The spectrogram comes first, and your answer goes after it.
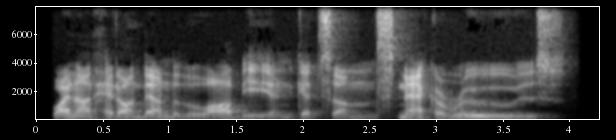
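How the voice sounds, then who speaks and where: Here a man puts on a character voice. He holds a medium pitch at a moderate pace. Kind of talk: put-on announcer voice. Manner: upbeat, salesy.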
